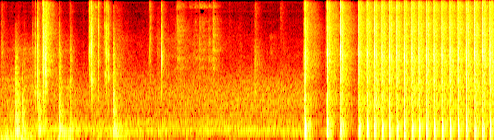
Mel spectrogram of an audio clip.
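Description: A few handling clicks, then a custom-built, internally upgraded gas blowback airsoft pistol fires two single shots followed by a fast, even string of sharp pops, about seven a second.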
